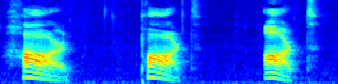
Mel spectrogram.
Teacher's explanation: Cuando encuentres una A con una R y la sílaba tiene el stress de la palabra, entonces el sonido va a corresponder a otra vocal: ɑr.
